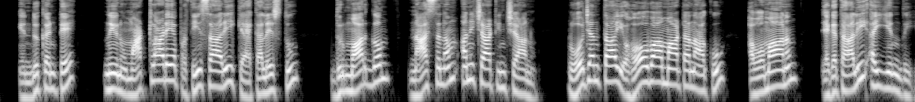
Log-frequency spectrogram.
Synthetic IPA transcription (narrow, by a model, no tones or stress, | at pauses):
e̞nd̪ukɐɳʈe̞ː | ne̞ːnumaːʈlaːɽe̞ːpɾɐt̪isaːɾikɛːkɐleːst̪uː | d̪uɾmaːɾɡɐm | naːsɐnɐmɐnit͡ʃaːʈiɲt͡ʃaːnu | ɾo̞ːd͡ʒɐnt̪aːjeɦɔːʋaːmaːʈɐnaːku | ɐʋɐmaːnɐm | ɛɡɐt̪aːliʔɐjːind̪i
